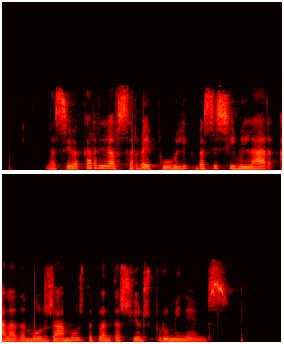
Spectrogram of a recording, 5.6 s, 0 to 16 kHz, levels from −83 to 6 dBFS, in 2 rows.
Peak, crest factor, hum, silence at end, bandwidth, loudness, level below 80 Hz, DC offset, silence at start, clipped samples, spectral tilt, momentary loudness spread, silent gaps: -18 dBFS; 22 dB; none; 0.5 s; 8.2 kHz; -38 LUFS; -74 dBFS; under 0.1%; 0.45 s; under 0.1%; -3.5 dB/octave; 7 LU; none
